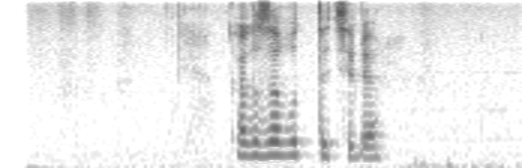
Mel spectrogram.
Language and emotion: Russian, neutral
